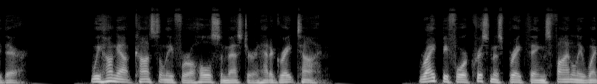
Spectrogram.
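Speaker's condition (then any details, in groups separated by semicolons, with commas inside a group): No condition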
